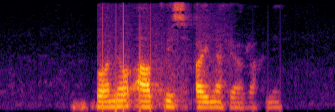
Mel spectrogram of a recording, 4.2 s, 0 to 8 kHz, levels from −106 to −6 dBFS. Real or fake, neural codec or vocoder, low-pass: real; none; 7.2 kHz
